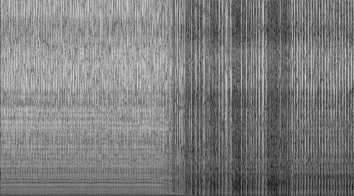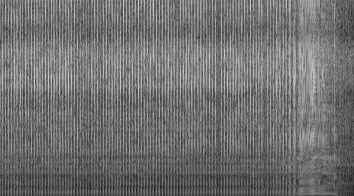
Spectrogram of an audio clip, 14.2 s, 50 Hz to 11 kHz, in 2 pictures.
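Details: Brand-new Saito FA-100T twin on a test stand, break-in run: steady high buzz drops away, then rough, busy running before a final rev and fade; running rich with oily exhaust, not lean.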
